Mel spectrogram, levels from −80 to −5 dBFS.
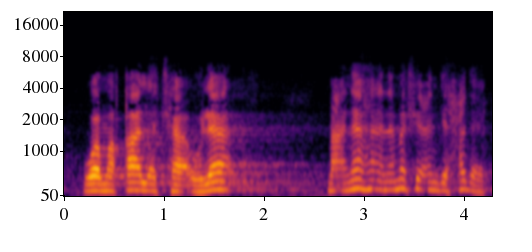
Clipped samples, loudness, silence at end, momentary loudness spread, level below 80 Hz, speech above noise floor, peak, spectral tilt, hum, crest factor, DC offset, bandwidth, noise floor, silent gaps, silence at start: under 0.1%; -25 LUFS; 0 s; 17 LU; -60 dBFS; 23 dB; -6 dBFS; -7 dB/octave; none; 20 dB; under 0.1%; 8.4 kHz; -48 dBFS; none; 0.2 s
